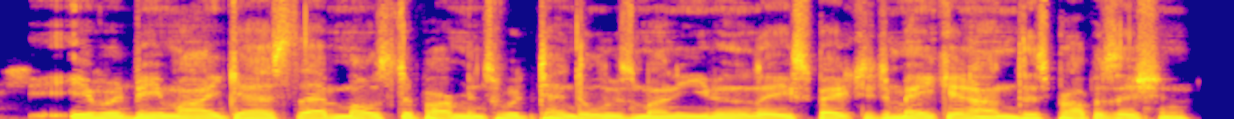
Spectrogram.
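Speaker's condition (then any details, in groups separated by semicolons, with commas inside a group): Parkinson's disease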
